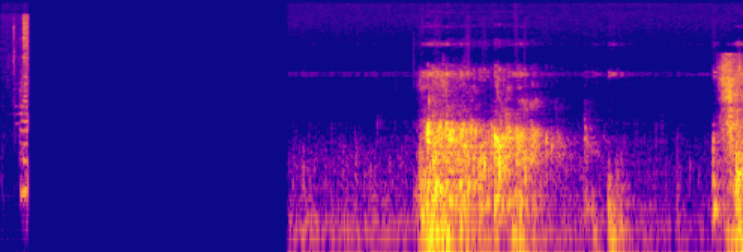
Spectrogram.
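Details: Stomach growling (Chase and Snowball): after a click and silence, a low bubbling rumble swells into louder gurgling, then fades.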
